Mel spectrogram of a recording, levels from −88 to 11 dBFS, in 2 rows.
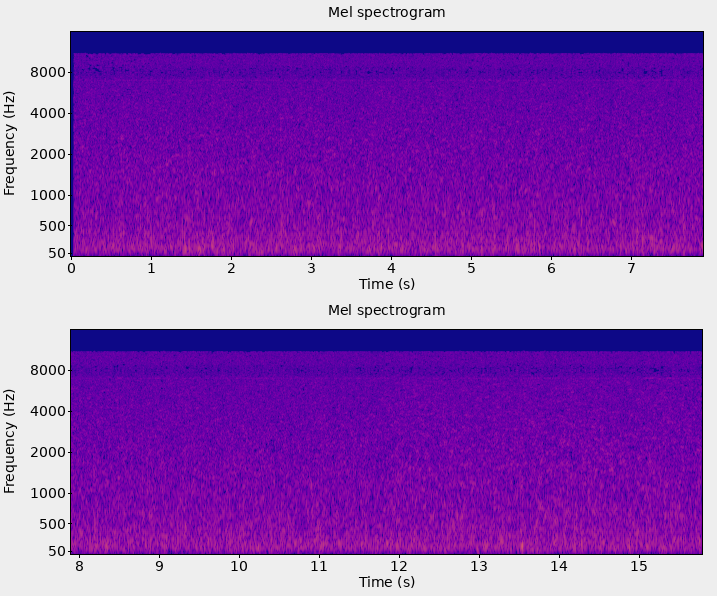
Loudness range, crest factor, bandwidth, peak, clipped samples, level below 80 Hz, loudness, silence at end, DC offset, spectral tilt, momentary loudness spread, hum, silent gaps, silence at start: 1 LU; 16 dB; 11.5 kHz; -30 dBFS; under 0.1%; -62 dBFS; -45 LUFS; 0 s; under 0.1%; -3 dB/octave; 1 LU; none; none; 0.05 s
